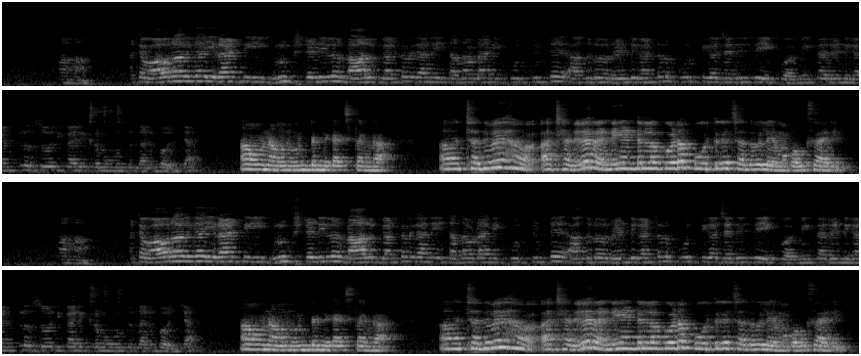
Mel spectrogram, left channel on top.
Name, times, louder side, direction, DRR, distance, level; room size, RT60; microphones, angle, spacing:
voice 1, 0.6-0.9 1.3-10.5 13.3-13.4, right 2 dB, 30° right, -2 dB, 1.3 m, -38 dB
voice 2, 10.9-12.4 12.9-17.0, equal, 25° left, 2 dB, 0.5 m, -24 dB
5.8 x 2.9 x 2.5 m, 0.39 s
head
